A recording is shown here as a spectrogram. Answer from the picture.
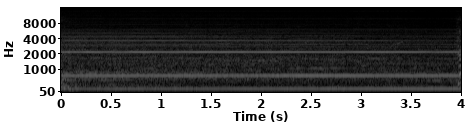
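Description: A steady electric hum with a few held tones from the band's amplified stage rig, idling between songs. It does not change in pitch or loudness.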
